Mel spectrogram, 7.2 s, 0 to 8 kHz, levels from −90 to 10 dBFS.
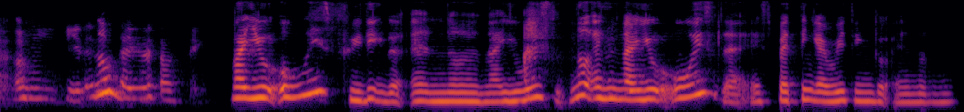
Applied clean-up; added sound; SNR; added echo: neural mask model DeepFilterNet 3.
